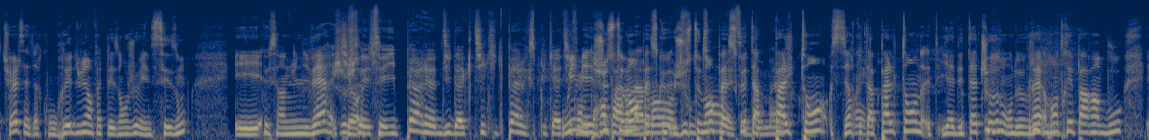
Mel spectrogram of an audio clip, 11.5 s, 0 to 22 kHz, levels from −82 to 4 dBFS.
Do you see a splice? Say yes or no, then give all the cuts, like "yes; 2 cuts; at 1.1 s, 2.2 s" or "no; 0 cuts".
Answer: yes; 1 cut; at 2.6 s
